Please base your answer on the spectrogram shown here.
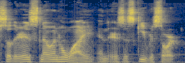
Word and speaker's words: Hawaii: Hawaii. It's actually the W is supposed to be pronounced like a V.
